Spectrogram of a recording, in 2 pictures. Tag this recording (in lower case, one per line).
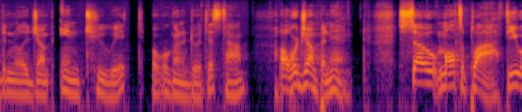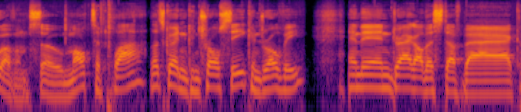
speech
